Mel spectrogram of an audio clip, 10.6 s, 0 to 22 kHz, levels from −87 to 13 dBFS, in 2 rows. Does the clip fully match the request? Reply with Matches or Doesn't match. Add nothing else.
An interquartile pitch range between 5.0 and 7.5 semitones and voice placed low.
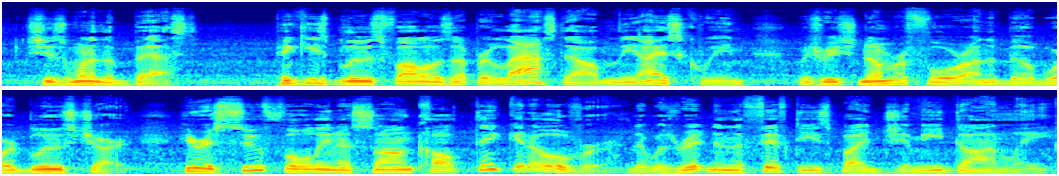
Matches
